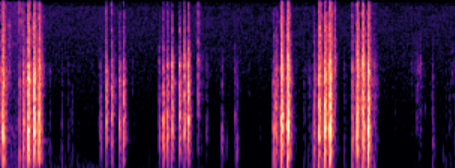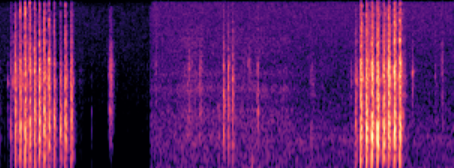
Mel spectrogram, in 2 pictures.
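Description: Hand saw cutting walnut in short strokes, about nine of them in the first three and a half seconds, then a pause and one more stroke near the end.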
